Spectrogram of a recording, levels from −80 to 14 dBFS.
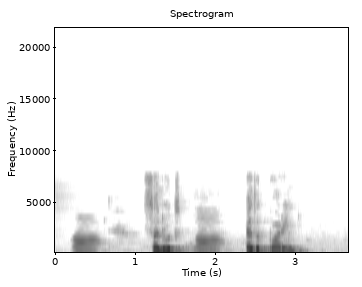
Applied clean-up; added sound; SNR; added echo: classical method log-MMSE.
